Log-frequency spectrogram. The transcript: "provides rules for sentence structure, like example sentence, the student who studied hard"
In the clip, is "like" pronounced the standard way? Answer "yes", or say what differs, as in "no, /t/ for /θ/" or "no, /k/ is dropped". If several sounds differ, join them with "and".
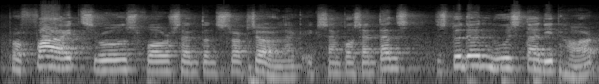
yes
